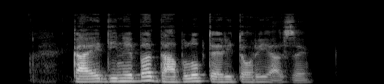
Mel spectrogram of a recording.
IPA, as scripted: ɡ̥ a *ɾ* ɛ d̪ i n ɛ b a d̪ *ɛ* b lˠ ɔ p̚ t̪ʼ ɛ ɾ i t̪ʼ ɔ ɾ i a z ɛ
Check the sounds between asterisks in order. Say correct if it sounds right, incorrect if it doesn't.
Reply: incorrect, incorrect

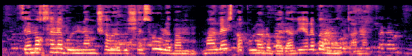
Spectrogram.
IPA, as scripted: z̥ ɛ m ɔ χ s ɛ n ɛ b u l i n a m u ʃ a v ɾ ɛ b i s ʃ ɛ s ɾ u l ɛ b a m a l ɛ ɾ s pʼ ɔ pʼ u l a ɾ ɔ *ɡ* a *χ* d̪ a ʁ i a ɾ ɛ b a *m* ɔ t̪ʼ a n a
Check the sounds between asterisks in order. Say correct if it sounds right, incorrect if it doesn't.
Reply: incorrect, incorrect, correct

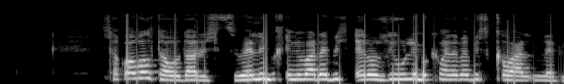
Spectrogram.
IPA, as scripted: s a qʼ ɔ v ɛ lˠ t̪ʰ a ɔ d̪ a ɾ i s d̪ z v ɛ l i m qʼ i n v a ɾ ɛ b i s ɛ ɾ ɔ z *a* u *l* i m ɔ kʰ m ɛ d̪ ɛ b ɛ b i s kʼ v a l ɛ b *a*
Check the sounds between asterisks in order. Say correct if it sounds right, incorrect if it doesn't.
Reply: incorrect, correct, incorrect

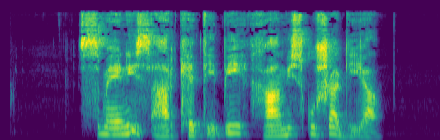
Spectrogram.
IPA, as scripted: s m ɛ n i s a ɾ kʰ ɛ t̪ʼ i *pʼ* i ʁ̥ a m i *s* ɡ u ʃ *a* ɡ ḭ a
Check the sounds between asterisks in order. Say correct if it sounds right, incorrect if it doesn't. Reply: correct, correct, correct

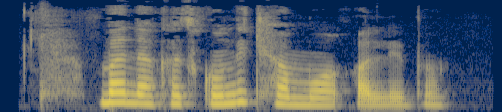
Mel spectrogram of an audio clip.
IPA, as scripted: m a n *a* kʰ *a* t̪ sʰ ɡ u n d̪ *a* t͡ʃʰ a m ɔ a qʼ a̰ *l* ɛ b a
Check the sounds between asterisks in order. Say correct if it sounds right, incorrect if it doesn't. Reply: correct, correct, incorrect, correct

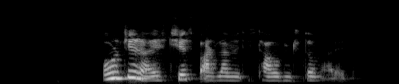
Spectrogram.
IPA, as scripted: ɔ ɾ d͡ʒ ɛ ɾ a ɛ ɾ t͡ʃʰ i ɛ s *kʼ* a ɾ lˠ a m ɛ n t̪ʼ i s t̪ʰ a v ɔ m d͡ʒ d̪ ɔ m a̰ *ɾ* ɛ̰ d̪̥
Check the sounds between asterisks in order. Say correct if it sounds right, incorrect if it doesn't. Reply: incorrect, correct

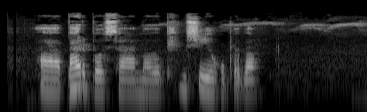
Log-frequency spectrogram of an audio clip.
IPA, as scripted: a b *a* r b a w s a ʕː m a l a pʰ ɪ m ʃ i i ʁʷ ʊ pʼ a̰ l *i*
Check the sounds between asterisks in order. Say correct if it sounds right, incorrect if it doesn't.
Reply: correct, incorrect

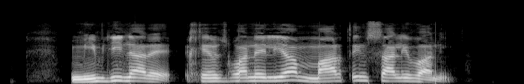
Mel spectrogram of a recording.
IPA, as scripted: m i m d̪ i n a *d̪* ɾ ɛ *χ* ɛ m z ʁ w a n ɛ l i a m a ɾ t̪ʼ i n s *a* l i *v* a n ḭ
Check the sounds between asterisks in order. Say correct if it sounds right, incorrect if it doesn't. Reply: incorrect, correct, correct, correct

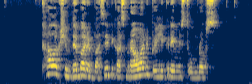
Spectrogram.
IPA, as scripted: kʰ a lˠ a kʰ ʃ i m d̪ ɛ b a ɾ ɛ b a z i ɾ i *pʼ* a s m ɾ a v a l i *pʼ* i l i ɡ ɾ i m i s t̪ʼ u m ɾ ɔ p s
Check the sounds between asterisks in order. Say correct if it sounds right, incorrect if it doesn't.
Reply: incorrect, correct

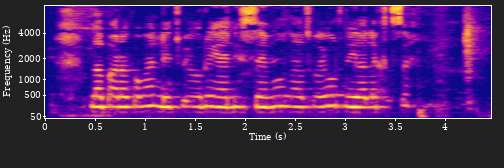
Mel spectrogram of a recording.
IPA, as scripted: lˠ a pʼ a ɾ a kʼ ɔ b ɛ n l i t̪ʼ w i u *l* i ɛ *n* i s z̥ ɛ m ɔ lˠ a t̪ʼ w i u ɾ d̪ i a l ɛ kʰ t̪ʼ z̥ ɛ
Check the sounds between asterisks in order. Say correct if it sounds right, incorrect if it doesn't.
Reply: incorrect, correct

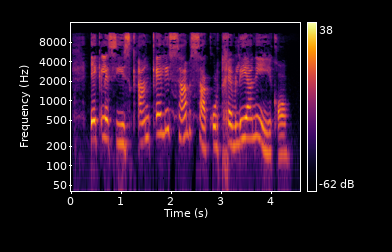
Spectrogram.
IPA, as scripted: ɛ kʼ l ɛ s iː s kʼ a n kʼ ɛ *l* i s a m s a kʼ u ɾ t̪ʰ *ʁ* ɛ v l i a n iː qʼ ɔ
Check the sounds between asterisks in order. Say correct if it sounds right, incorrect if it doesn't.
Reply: correct, incorrect

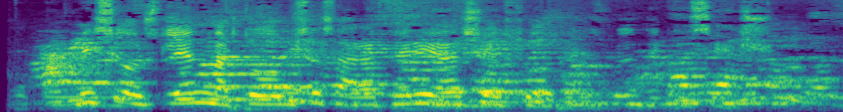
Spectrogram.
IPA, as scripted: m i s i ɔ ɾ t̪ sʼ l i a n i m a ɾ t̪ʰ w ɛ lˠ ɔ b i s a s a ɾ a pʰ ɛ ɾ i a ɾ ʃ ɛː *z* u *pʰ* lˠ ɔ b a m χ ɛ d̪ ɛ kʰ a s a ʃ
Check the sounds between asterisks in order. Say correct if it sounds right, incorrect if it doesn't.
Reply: incorrect, incorrect

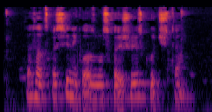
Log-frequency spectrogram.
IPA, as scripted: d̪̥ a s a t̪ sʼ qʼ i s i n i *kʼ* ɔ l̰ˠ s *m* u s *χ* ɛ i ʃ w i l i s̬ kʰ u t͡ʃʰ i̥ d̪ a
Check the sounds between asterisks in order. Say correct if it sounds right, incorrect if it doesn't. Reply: correct, correct, correct

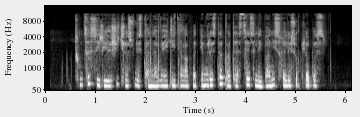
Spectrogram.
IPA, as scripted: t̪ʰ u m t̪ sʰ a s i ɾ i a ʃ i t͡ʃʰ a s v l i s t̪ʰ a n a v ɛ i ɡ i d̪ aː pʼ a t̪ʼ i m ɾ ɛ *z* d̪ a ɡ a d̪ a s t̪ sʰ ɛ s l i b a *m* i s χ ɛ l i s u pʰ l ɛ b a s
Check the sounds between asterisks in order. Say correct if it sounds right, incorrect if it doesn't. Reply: incorrect, incorrect

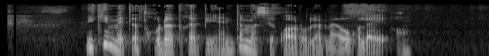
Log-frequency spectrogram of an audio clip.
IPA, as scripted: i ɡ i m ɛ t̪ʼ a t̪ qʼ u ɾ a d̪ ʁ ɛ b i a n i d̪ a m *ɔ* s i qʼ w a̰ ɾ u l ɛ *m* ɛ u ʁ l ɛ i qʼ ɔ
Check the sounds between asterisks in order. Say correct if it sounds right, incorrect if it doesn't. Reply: correct, correct

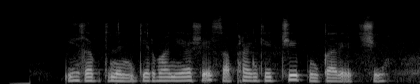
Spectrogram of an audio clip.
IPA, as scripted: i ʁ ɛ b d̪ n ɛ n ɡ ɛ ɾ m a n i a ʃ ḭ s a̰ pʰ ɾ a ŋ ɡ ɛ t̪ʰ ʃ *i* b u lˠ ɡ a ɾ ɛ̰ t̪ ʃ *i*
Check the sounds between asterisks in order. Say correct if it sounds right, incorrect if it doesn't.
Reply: correct, correct

